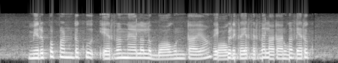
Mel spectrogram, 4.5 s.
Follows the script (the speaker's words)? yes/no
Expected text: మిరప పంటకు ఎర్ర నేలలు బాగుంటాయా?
no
